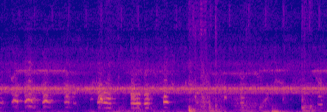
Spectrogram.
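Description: Chickens cluck outside their coop on a farm, a flock of busy, overlapping clucks and short calls repeating throughout, fairly close, over a steady high-pitched background whine.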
